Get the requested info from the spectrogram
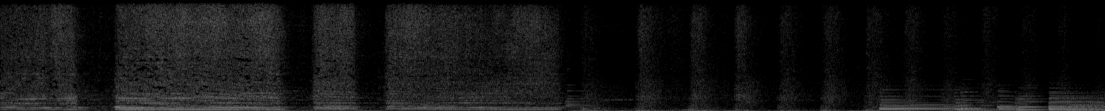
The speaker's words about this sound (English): The car comes to a stop on a bridge. A train speeds along its tracks underneath.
